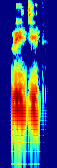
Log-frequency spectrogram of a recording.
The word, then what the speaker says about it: frigid: हम जान लेते हैं, फ्रिगिड पढ़ते हैं या रिगिड पढ़ते हैं, FRIGID। वेरी कोल्ड टेम्परेचर होता है, बट इस लेबल दे रखा है, ये फ्रिजिड। ओके, तो इस तरह से हम इसको प्रोनाउंस कर सकते हैं।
